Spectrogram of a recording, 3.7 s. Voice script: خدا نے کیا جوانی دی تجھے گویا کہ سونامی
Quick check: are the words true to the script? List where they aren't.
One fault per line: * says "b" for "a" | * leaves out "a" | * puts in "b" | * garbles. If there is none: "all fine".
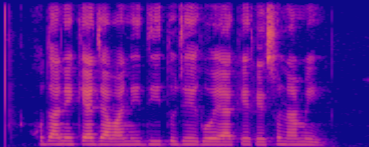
* puts in "کہ"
